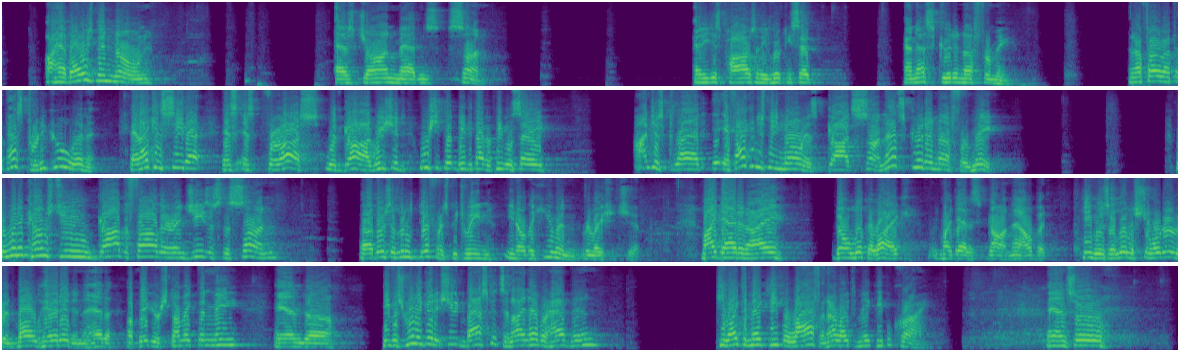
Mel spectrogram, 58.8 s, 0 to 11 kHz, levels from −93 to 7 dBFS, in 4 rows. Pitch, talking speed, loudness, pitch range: 190 Hz, 160 wpm, -19 LUFS, 160-220 Hz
